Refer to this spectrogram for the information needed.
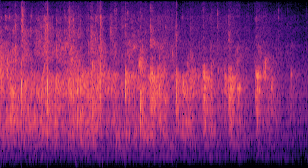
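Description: An audience claps steadily for about three seconds, a dense wash of many overlapping hand claps with sharp individual pops, slowly thinning out toward the end.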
